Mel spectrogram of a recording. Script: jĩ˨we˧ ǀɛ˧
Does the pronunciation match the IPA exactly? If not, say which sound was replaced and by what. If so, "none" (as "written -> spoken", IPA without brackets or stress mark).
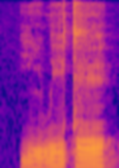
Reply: ǀ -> t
